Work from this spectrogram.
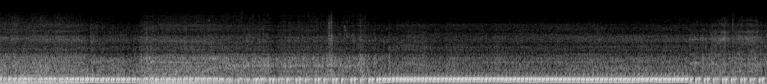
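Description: A motorcycle on a road in Morocco revs and accelerates loudly up close, its engine note climbing and holding steady with some rattling clatter, no talking over it.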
